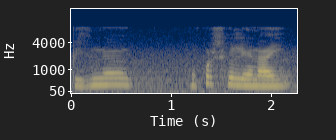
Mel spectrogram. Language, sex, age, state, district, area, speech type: Bodo, female, 45-60, Assam, Kokrajhar, rural, spontaneous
